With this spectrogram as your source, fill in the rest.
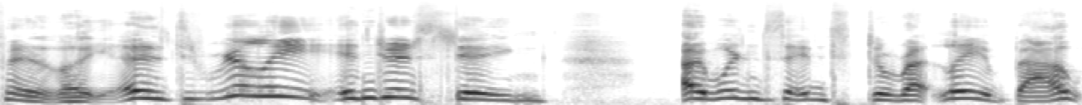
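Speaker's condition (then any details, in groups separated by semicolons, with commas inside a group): Cerebral palsy; not degenerative, lack of muscle control and spasticity, wears down with age, especially without yoga or exercise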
